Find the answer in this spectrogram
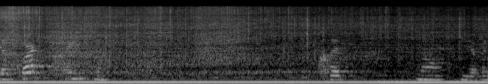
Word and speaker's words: crêpe: Il y a quoi de crêpe? Crêpe. Non, il n'a pas dit ça comme ça. Crêpe. What? Crêpe. Crêpe. Ouais. How do you say? Crêpe. Crepe. You don't want to say creep.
